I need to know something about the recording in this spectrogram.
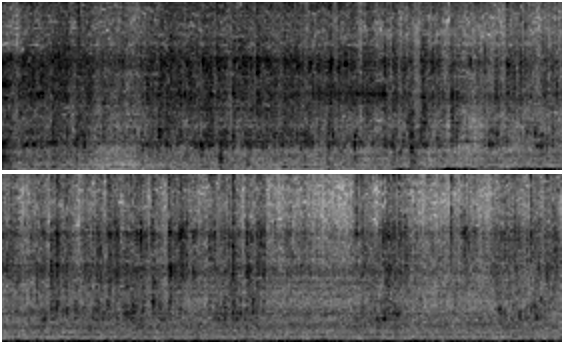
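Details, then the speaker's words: Tankless gas water heater after a service and flush, hot-water test: ignition ticking gives way at about four seconds to a steady low roar as the burner lights and holds evenly; normal burner ignition. "go ahead and activate this relief out one more time and then you should hear the click click click and then the burner come on"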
